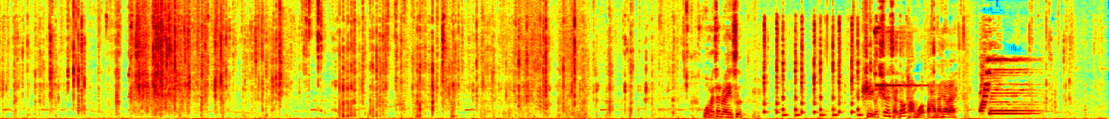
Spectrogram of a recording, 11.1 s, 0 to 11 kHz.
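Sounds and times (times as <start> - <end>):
plastic wrapper crinkling: 0.0 - 6.9.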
